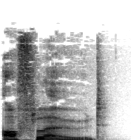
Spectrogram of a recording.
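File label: "offload", British English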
